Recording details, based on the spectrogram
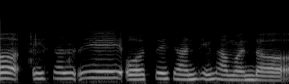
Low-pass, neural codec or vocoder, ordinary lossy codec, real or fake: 7.2 kHz; none; none; real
